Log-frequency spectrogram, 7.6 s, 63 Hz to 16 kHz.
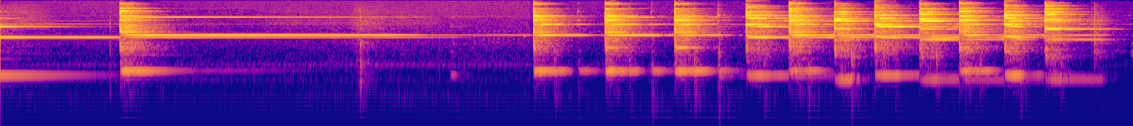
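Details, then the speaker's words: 1974 Gottlieb Magnetron EM pinball three-chime unit after rebuild: a few single bell strikes then about a dozen quick ringing hits, each sustaining cleanly with no mechanical clack; healthy chimes. "Just like playing the bells in middle school band. See, they got that sustain to them."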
